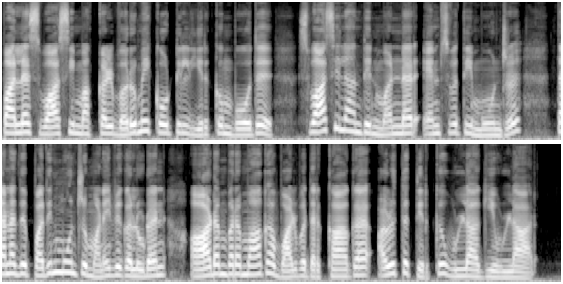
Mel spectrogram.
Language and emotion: Tamil, neutral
